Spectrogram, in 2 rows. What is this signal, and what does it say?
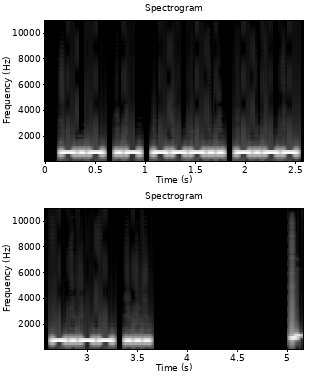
Morse code, heard as a keyed tone, about 24 wpm, 700 Hz. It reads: KA8YYS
